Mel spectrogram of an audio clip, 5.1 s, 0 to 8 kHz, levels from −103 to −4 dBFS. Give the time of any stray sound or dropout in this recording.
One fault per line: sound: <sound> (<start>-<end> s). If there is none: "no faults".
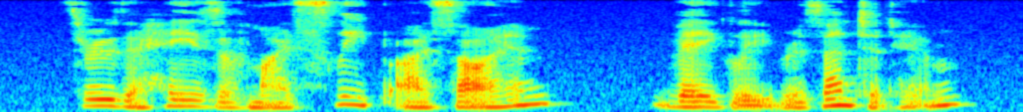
no faults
